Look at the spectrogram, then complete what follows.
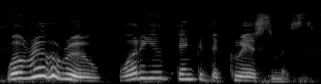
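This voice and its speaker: A motherly Cajun cook of the bayou, played by a woman in a radio play. She talks slowly in a fairly high voice, full of hospitality. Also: very animated, mellow. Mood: hospitable. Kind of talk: amateur radio play acting.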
